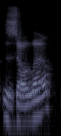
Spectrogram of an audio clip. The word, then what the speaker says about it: Zolo: So yes, the band name is Trio Zolo. Though I should say that word is actually an Aztec word. And the language is Nahuatl, their language. So the traditional pronunciation would be more like Xolo. But for sort of our purposes, we are Trio Zolo.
